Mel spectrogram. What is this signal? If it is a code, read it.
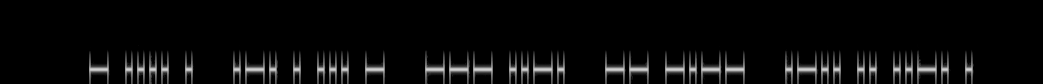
Morse code, heard as a keyed tone, about 20 wpm, 700 Hz. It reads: THE REST OF MY LIFE
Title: Sets of 5 Words 20wpm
